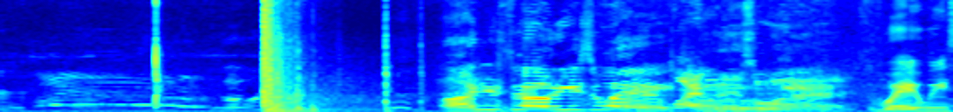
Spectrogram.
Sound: gunshot blasts

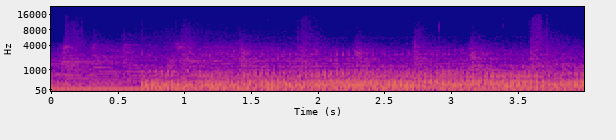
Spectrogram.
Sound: engine revving

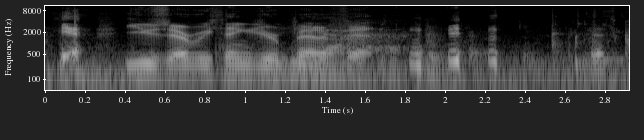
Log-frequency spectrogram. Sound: chuckling

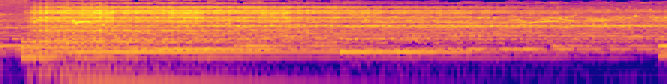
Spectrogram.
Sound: crickets chirping

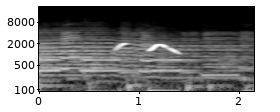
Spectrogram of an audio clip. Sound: whistling

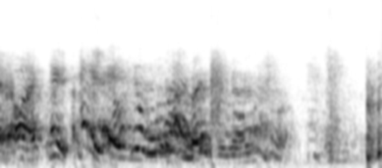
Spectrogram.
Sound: men muttering

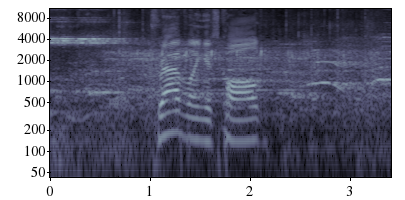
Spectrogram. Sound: whistle blowing

